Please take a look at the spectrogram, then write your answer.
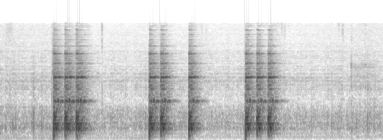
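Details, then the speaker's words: Television infrared remote held near an AM radio: buzzy bursts of quick clicks about one burst per second, heard clearly; remote sending properly. "you can actually hear it pretty you can hear it pretty good now this one okay now you can hear it so that's another way to check if it's working"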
